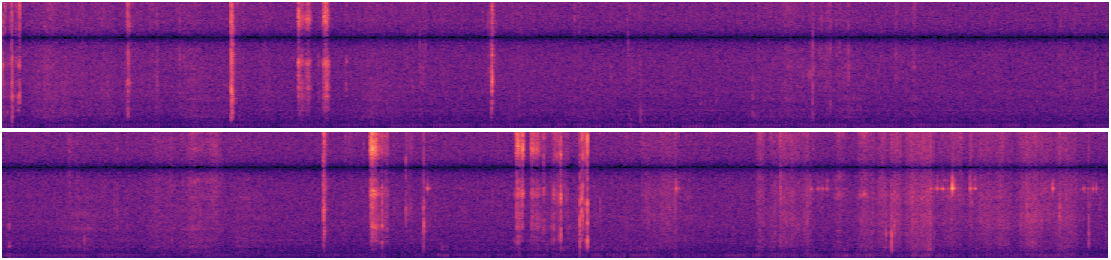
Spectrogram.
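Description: Domestic cat purring steadily close to the microphone, with occasional short clicks and rustles, more of them in the second half.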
